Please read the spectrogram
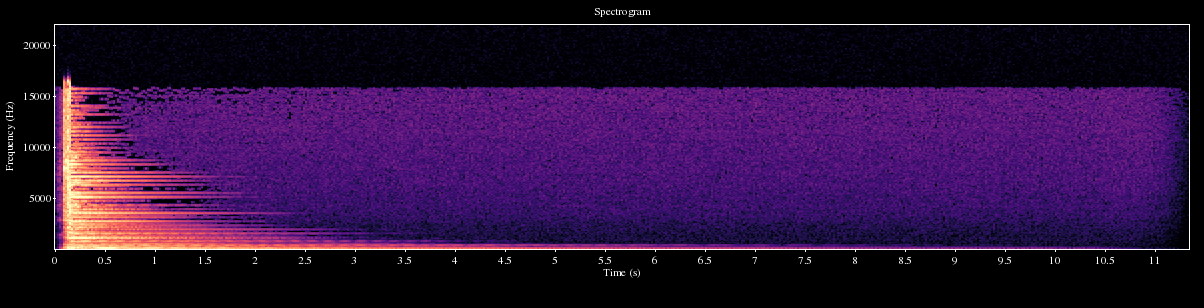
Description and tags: Yamaha acoustic guitar strum with medium metal pick. Barely processed in Cool Edit 96. First batch of A chords. Filename indicates chord. Recorded with my cheapo microphone for that vintage warmth...
a7, acoustic, free, sound, yamaha, sample, guitar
